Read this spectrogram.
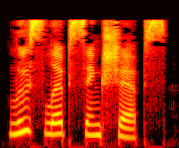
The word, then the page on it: loose lips sink ships: American English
